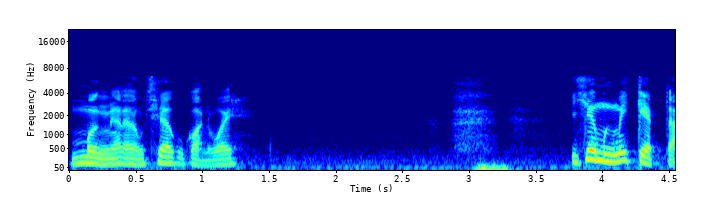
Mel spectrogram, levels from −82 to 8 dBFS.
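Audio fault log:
Throughout, MP2 compression: the speech was likely squeezed through an MPEG Layer II encoder at a rate that points to roughly 48 kbps, too little to cover all 32 sub-bands. The encoder shuts off the upper bands entirely, leaving nothing above 6.5 kHz, and the bands it keeps are coarsely quantised. The voice sounds dull and muffled, with a plainly audible gurgling, granular roughness as bands flicker in and out.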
